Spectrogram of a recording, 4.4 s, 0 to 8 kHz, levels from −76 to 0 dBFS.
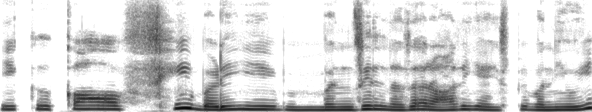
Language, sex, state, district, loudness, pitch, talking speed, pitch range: Marwari, female, Rajasthan, Nagaur, -15 LUFS, 220 Hz, 160 wpm, 195-240 Hz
